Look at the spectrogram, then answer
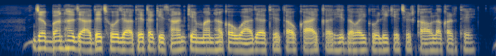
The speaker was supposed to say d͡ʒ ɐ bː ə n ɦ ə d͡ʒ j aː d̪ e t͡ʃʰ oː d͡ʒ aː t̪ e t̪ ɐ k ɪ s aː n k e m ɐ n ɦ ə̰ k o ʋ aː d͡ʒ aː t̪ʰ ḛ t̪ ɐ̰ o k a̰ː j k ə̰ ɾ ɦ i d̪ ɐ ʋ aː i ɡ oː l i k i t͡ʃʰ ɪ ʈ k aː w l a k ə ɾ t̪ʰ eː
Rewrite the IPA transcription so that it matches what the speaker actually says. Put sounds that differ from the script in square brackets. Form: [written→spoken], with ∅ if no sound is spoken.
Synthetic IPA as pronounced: d͡ʒ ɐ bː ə n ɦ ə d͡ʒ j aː d̪ e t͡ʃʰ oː d͡ʒ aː t̪ e t̪ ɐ k ɪ s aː n k e m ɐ n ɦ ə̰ k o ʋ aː d͡ʒ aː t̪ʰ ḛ t̪ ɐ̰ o k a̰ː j k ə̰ ɾ ɦ i d̪ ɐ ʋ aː i ɡ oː l i k [i→e] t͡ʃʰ ɪ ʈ k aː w l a k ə ɾ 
